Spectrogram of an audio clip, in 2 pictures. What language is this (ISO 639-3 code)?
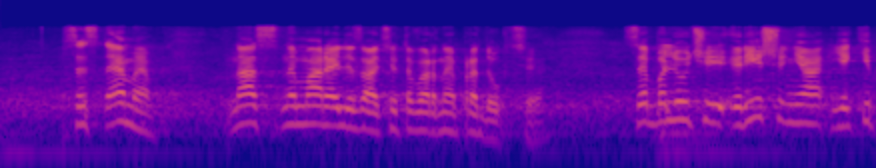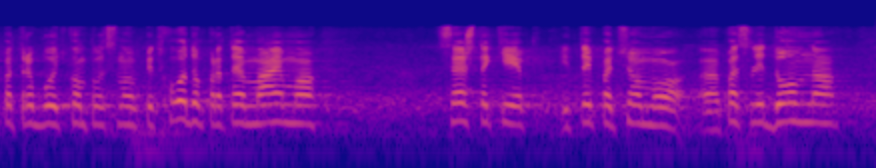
ukr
